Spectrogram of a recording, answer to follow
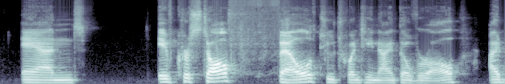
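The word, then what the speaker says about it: Cristall: I keep mispronouncing him as Crystal, just like yours is Matevi. It's Matvey. It's Cristal. I keep yelling at myself.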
